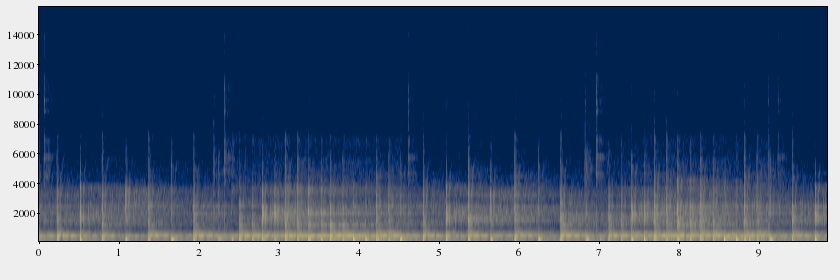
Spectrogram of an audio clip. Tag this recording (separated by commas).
Music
